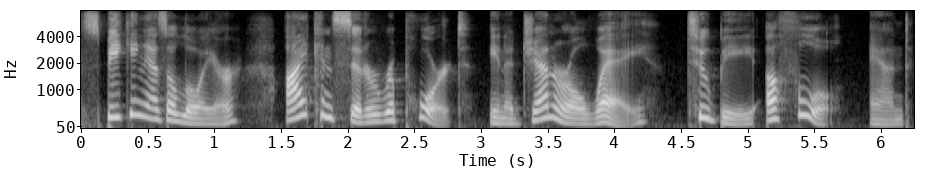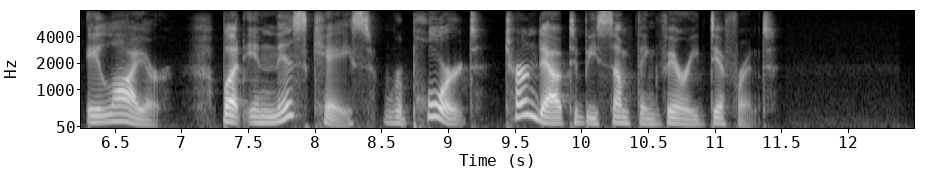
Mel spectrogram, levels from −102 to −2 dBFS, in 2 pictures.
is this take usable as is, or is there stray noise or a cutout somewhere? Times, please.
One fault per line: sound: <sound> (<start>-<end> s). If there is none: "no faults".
no faults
